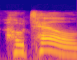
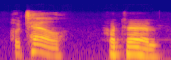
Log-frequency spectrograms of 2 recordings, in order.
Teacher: this word here is pronounced Hotel the stresses at the end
